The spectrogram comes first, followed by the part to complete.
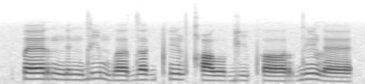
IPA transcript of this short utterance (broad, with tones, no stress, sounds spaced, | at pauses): p ɛː˧ r ŋ ɪ˧ ŋ d i˦ m b ɜ˨ d ɜ˧ ɡ pʰ ĩ˧ d qʰ ʊː˨ ɡ i˨ pʰ ʌː˨ r d ĩ˦ l ɛ˨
